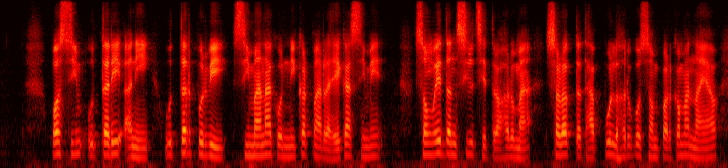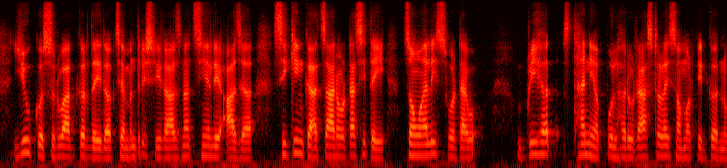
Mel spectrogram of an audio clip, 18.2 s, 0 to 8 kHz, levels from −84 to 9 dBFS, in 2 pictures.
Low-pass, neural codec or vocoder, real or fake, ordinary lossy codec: none; codec, 16 kHz, 0.7 kbps, FocalCodec; fake; none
